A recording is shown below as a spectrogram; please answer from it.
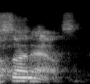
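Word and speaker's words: Sunhaus: It's called Sunhouse, actually. Sunhouse? Sunhouse, yeah. Crazy. But it's spelled like Bauhaus, like S U N H A U S.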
